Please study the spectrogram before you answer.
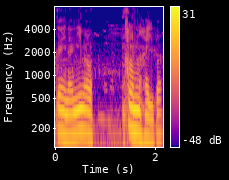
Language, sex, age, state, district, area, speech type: Bodo, female, 45-60, Assam, Udalguri, rural, spontaneous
